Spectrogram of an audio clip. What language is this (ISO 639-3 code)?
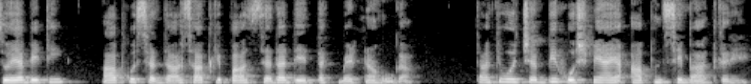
urd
